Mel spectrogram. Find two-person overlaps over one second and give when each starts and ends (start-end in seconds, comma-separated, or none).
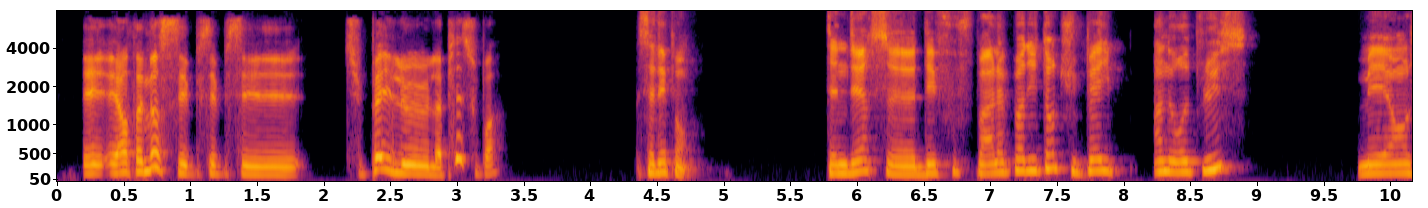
none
